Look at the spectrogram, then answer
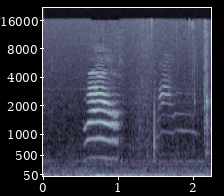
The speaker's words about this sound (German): wenigstens sind die Katzen da. Katze.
